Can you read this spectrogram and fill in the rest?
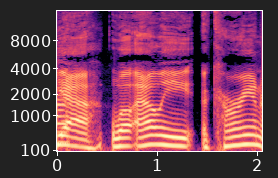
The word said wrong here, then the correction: Arikan: or how do you say his last name, actually? Do you know that guy? – I don't know. – Ali Arikan. Arikan.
